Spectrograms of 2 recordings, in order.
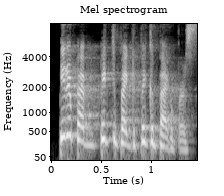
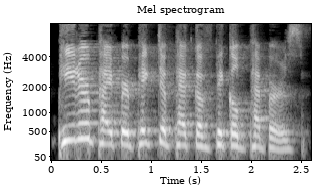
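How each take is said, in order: First: It is said as fast as possible. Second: It is said at a moderate pace.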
